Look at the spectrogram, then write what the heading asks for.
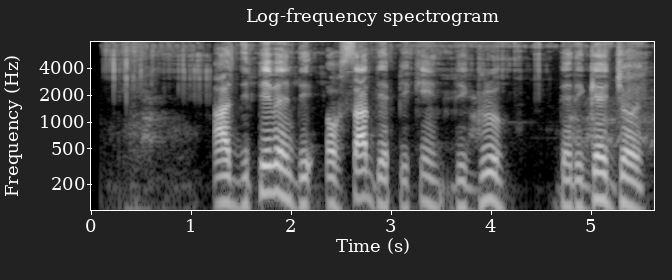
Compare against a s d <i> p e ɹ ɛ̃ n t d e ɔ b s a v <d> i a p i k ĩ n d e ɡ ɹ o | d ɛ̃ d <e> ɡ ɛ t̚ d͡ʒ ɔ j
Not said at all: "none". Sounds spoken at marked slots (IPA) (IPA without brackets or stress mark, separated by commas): i, d, e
